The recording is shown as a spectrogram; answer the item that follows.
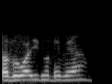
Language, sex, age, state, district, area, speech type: Punjabi, male, 30-45, Punjab, Barnala, rural, conversation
